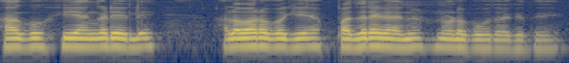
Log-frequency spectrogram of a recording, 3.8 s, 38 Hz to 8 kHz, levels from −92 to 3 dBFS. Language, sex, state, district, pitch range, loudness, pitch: Kannada, male, Karnataka, Koppal, 150-160 Hz, -17 LUFS, 155 Hz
